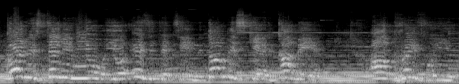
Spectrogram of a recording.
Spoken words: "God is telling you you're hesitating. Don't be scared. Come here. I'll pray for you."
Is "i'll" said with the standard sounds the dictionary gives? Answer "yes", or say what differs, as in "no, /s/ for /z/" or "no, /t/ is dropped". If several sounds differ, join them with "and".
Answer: yes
